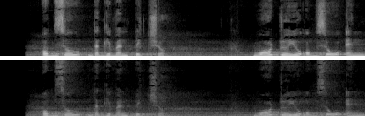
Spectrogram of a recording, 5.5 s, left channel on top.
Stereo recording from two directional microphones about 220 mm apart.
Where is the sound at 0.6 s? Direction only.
25° left (ahead or behind).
